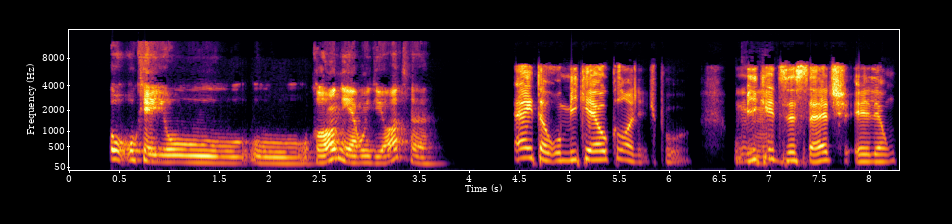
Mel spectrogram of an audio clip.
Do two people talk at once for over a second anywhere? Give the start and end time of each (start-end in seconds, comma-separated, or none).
none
